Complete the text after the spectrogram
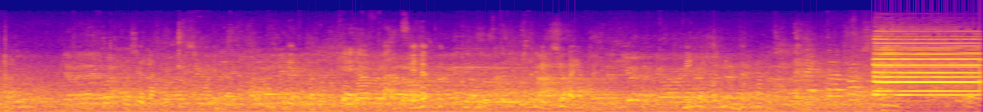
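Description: Two men talk quietly in a large echoing hall.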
